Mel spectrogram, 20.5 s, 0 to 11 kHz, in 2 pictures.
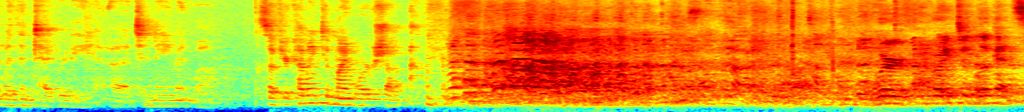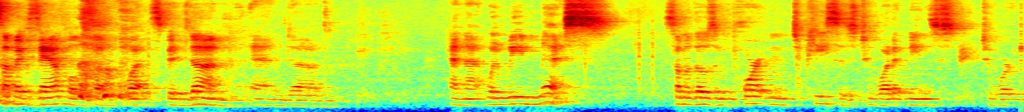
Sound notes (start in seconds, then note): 4.3 laughter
